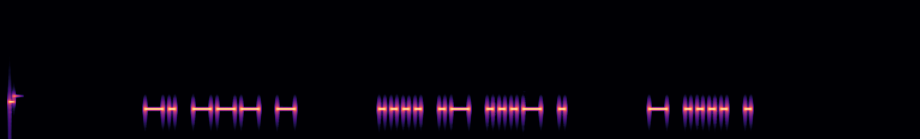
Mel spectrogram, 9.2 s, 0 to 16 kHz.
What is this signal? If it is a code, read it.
Morse code, heard as a keyed tone, about 20 wpm, 700 Hz. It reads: NOT HAVE THE
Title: 2x Word-Spacing - Sets of 3 Words - 20wpm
